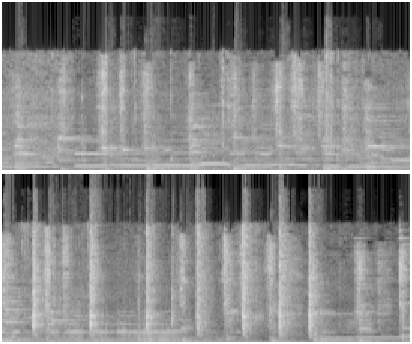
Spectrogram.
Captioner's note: applause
